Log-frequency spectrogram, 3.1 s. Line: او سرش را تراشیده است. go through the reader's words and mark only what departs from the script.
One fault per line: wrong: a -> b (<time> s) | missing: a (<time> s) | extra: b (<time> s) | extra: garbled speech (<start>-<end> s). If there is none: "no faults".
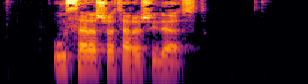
no faults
